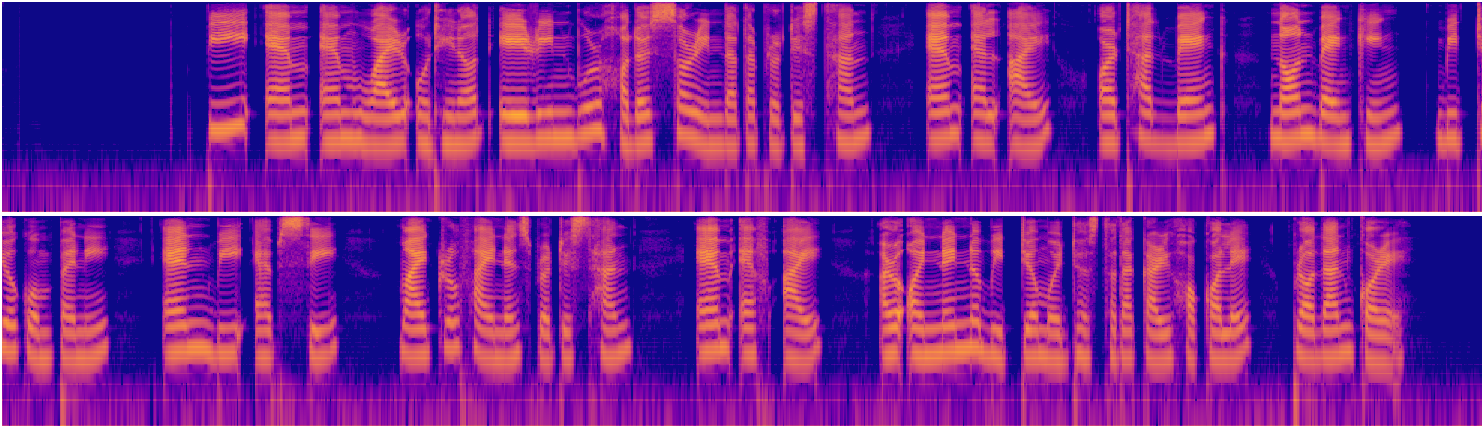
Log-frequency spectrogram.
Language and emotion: Assamese, neutral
